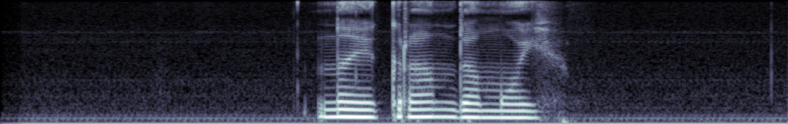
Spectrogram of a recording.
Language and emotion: Russian, sad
